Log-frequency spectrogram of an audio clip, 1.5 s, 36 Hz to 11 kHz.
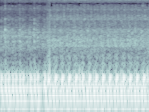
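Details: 1995 Honda Shadow 600 VLX VT600CD V-twin after fuel-leak repair: steady low lumpy beat at idle, even firing with no knocks or misses; normal idle.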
